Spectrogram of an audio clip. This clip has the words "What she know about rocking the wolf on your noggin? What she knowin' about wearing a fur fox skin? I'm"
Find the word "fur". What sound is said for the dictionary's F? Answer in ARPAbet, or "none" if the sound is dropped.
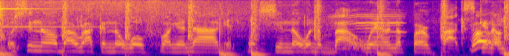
P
